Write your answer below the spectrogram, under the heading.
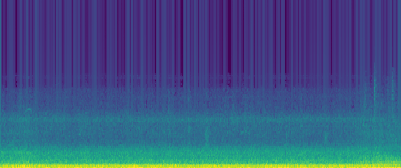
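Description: Passenger train running, heard from inside the coach: a steady low rumble with a constant hum over it.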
